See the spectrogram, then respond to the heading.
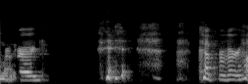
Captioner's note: chuckling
